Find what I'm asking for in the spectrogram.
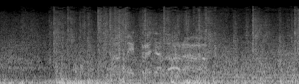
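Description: Dense, continuous gunfire and battle noise from the Call of Duty: World at War video game, with machine gun bursts filling the scene at close range and loud throughout, alongside shouted voices.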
